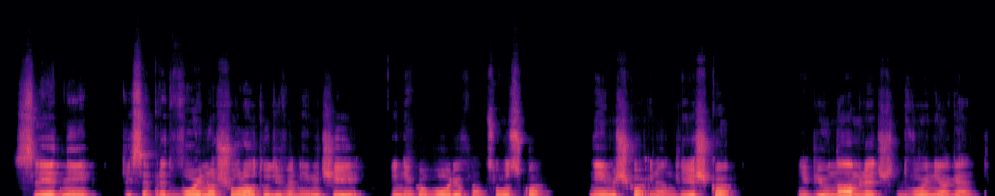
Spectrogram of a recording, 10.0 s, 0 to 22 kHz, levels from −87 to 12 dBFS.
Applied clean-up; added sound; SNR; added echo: neural mask model Resemble Enhance denoiser.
